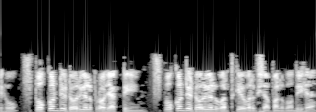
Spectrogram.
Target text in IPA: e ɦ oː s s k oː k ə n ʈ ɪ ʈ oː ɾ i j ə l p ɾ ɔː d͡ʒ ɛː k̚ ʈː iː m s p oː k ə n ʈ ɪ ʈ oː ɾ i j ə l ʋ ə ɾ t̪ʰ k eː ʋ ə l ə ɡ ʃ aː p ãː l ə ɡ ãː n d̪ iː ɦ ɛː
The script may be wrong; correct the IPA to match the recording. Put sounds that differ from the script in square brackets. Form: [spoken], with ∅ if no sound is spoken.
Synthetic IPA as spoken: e ɦ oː s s [p] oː k ə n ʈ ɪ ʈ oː ɾ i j ə l p ɾ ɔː d͡ʒ ɛː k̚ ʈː iː m s p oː k ə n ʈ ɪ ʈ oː ɾ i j ə l ʋ ə ɾ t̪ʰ k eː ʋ ə [ɾ] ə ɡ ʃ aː p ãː l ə ɡ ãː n d̪ iː ɦ ɛː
